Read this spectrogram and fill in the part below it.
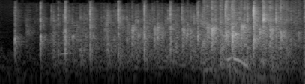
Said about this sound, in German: Und wir müssen uns dann ehrenhalber, und ich hoffe, Sie gutieren das zum Beispiel durch Klatschen, dass Frau Poschmann einen Tag nach ihrem Geburtstag hier nach Frankfurt gekommen ist.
